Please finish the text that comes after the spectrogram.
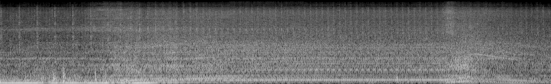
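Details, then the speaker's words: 1993 Ford F-150, straight-six Ford 300, after valve cover refit: engine climbs from idle to steady high rev (about 4,000 rpm) and holds, no clear tick; revving unstuck the stuck lifter, though it still sticks at times. "well it seems as if it's fixed itself all I did was put the valve pain back together the valve cover back on start her up R it to like 4,000 RPMs and it unstuck itself"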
